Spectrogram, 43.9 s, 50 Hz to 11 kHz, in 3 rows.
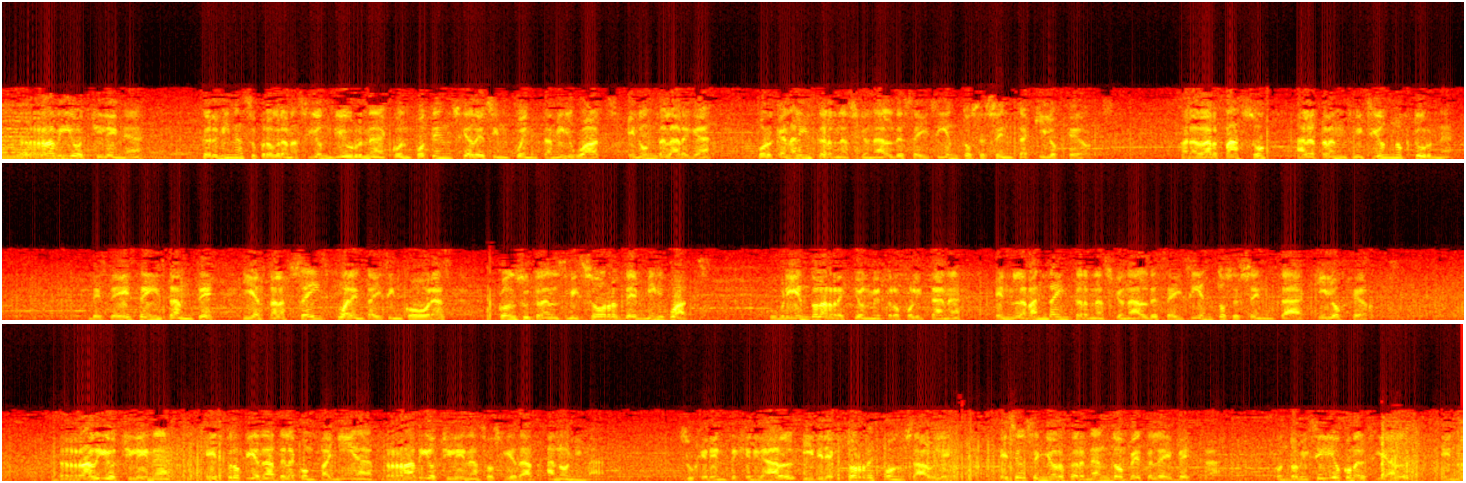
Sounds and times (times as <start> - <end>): Speech: 0.0 - 11.2, 11.8 - 14.6, 15.5 - 21.7, 22.3 - 28.4, 29.8 - 35.4, 36.0 - 43.8
Radio: 0.0 - 43.8.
